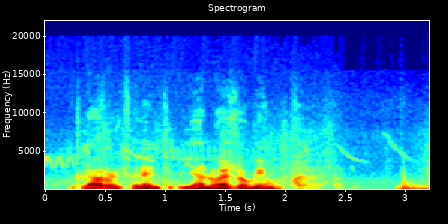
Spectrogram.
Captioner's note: speaking Spanish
